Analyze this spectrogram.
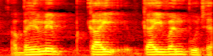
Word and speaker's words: chi: और इसे ना प्रेज्ड बाय chi काई करते हैं ऐसे काई प्रोनाउंस करते हैं ठीक है तो काई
